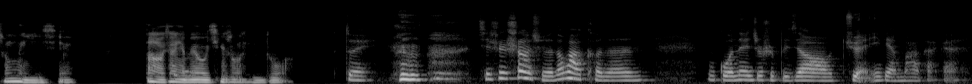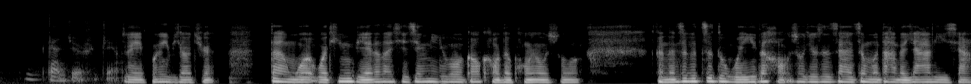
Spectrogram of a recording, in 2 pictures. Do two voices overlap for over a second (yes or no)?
no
